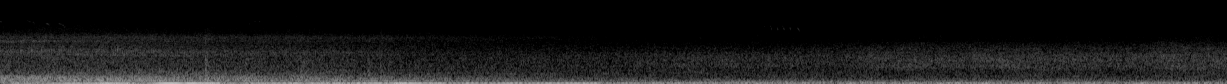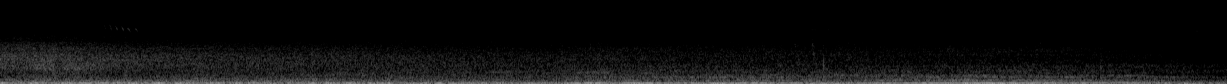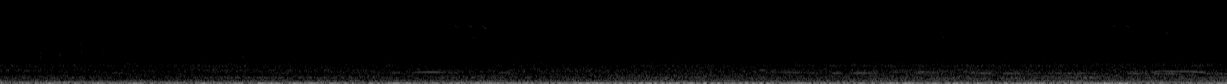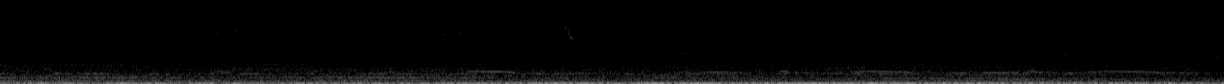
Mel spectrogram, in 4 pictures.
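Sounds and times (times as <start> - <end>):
low steady rumble: 0.0 - 49.0
faint bird chirps: 43.4 - 49.0.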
